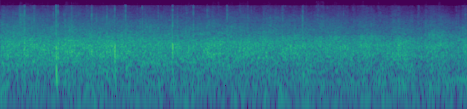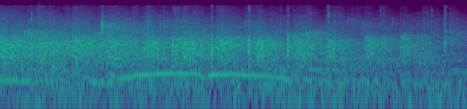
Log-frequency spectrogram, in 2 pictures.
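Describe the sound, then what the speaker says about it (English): At a school concert, an audience applauds the jazz band with a long, even round of clapping that slowly fades, while a voice murmurs briefly in the middle. "Let's get one more round of applause for our jazz band."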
